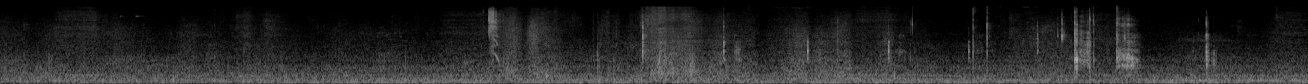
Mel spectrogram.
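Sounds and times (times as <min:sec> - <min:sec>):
steady low hum: 0:00.0 - 0:13.0
small clicks and scrapes: 0:06.4 - 0:12.2.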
